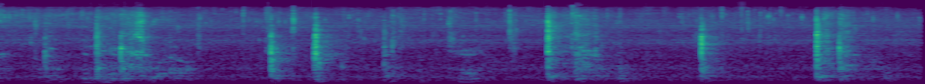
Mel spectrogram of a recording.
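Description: A spoon scrapes through chorizo sausage with black pepper in a hot pan, giving soft, close scraping strokes at an uneven pace over a faint sizzle.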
